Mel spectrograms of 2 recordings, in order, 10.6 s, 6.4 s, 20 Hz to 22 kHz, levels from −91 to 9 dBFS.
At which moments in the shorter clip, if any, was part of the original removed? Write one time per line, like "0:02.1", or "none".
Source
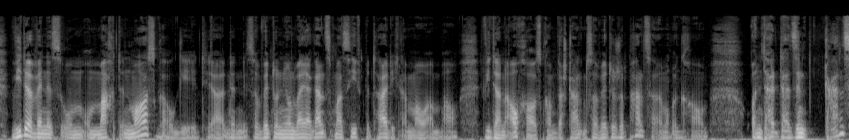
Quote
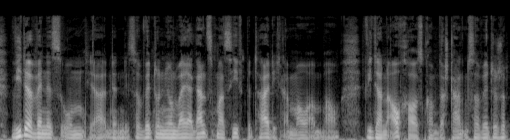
0:01.1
